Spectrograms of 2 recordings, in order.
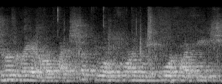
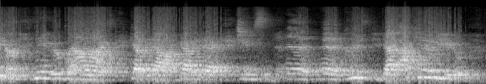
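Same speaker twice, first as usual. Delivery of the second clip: loud, high mimicked ranting; imitated crazed attacker; 5 semitones higher, 10 dB louder than usual. Attacker staring at her victim, imitated crazed ranting. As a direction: throw out broken threats loudly, imitating her.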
